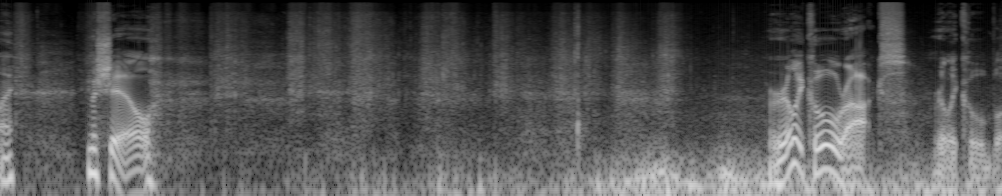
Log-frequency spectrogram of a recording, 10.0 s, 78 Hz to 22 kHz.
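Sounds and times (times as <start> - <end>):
footsteps on a trail: 0.0 - 7.1
low rumble: 3.6 - 10.0.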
